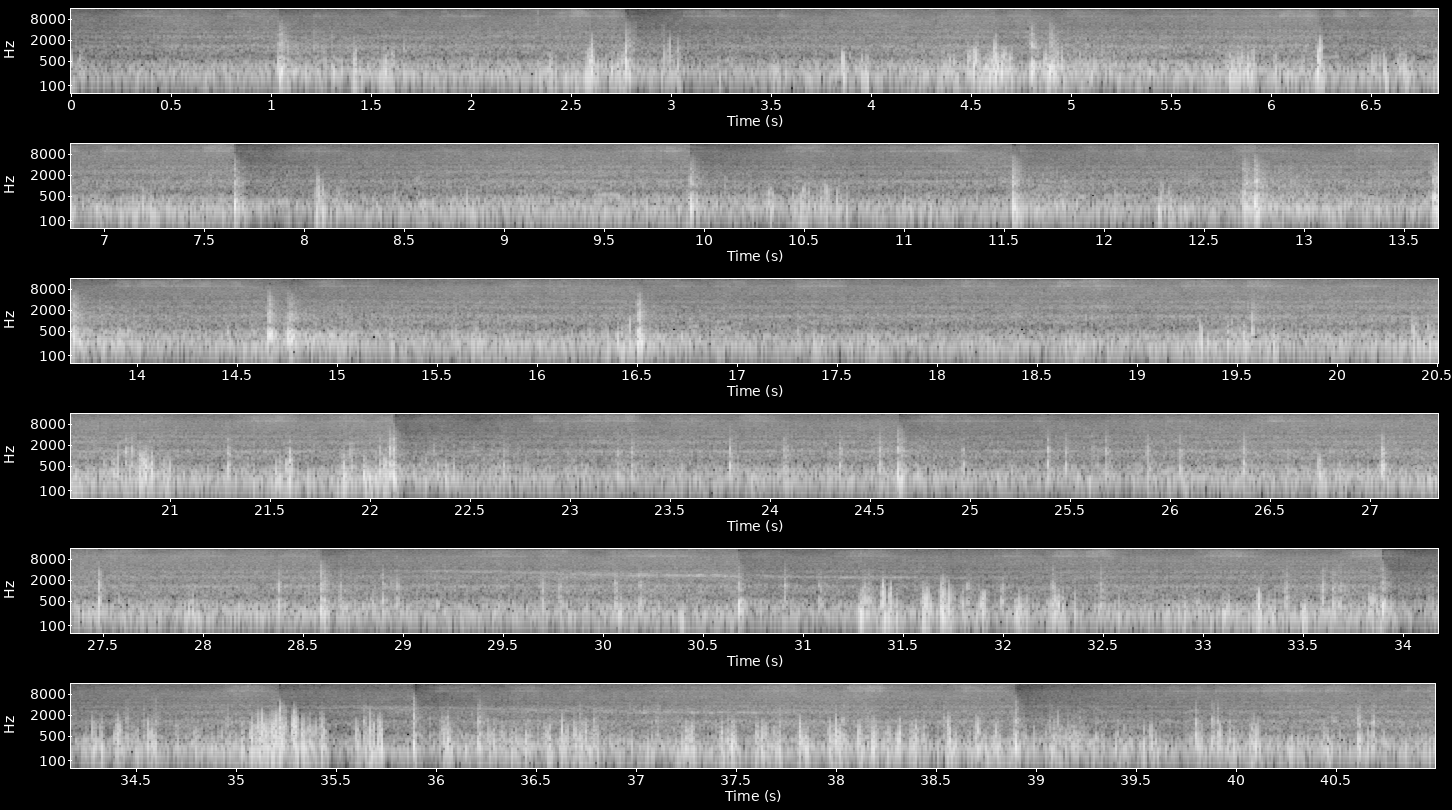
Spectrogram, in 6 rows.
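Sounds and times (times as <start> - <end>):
fireworks bangs: 0.0 - 40.9
high falling whistle: 28.9 - 32.0, 35.0 - 38.0.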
